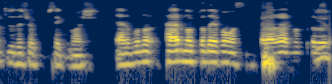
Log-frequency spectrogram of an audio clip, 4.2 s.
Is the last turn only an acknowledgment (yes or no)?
no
